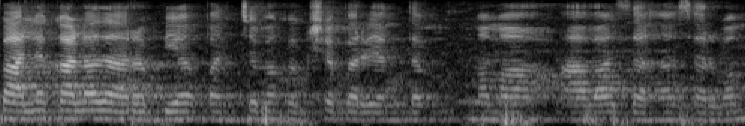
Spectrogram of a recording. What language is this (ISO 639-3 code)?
san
